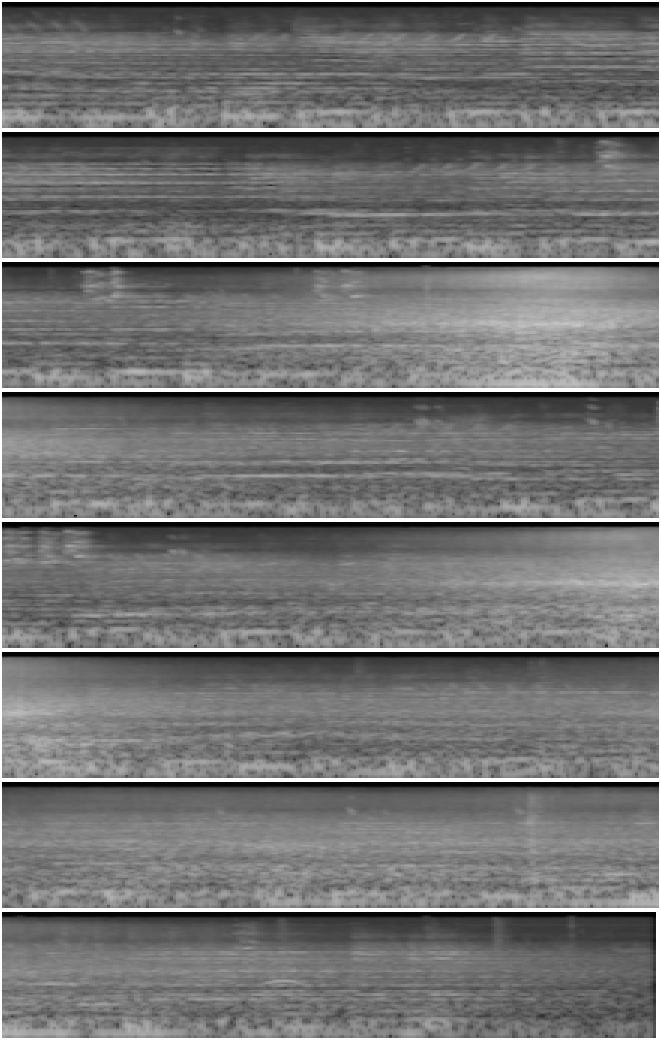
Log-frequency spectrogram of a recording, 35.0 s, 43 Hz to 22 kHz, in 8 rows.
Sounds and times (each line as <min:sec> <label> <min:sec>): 0:00.0 Gipsy street band 0:35.0
0:00.0 Traffic 0:35.0
0:00.0 birds 0:35.0
0:07.9 la trompeta 0:34.8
